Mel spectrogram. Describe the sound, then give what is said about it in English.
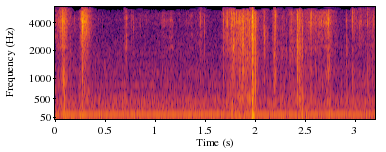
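Quiet scratching and small papery tearing as a fingernail picks at a paper sticker on the outside of packaging that does not come off, with a few sharp clicks and crinkles over a steady low hum. “Oh, it's just a little piece of paper. It doesn't... Or it's a sticker on the outside. It doesn't come off.”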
